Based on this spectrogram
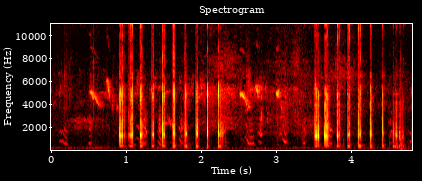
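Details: Francolin (teetar) chicks calling in loud, rapid, evenly spaced rasping pulses, two bursts of about a dozen notes each, with softer chirps between them and a faint low hum.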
